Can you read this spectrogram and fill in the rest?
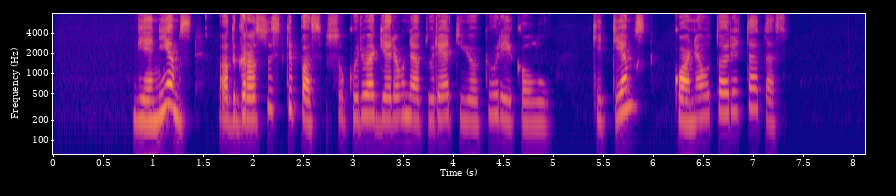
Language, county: Lithuanian, Vilnius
